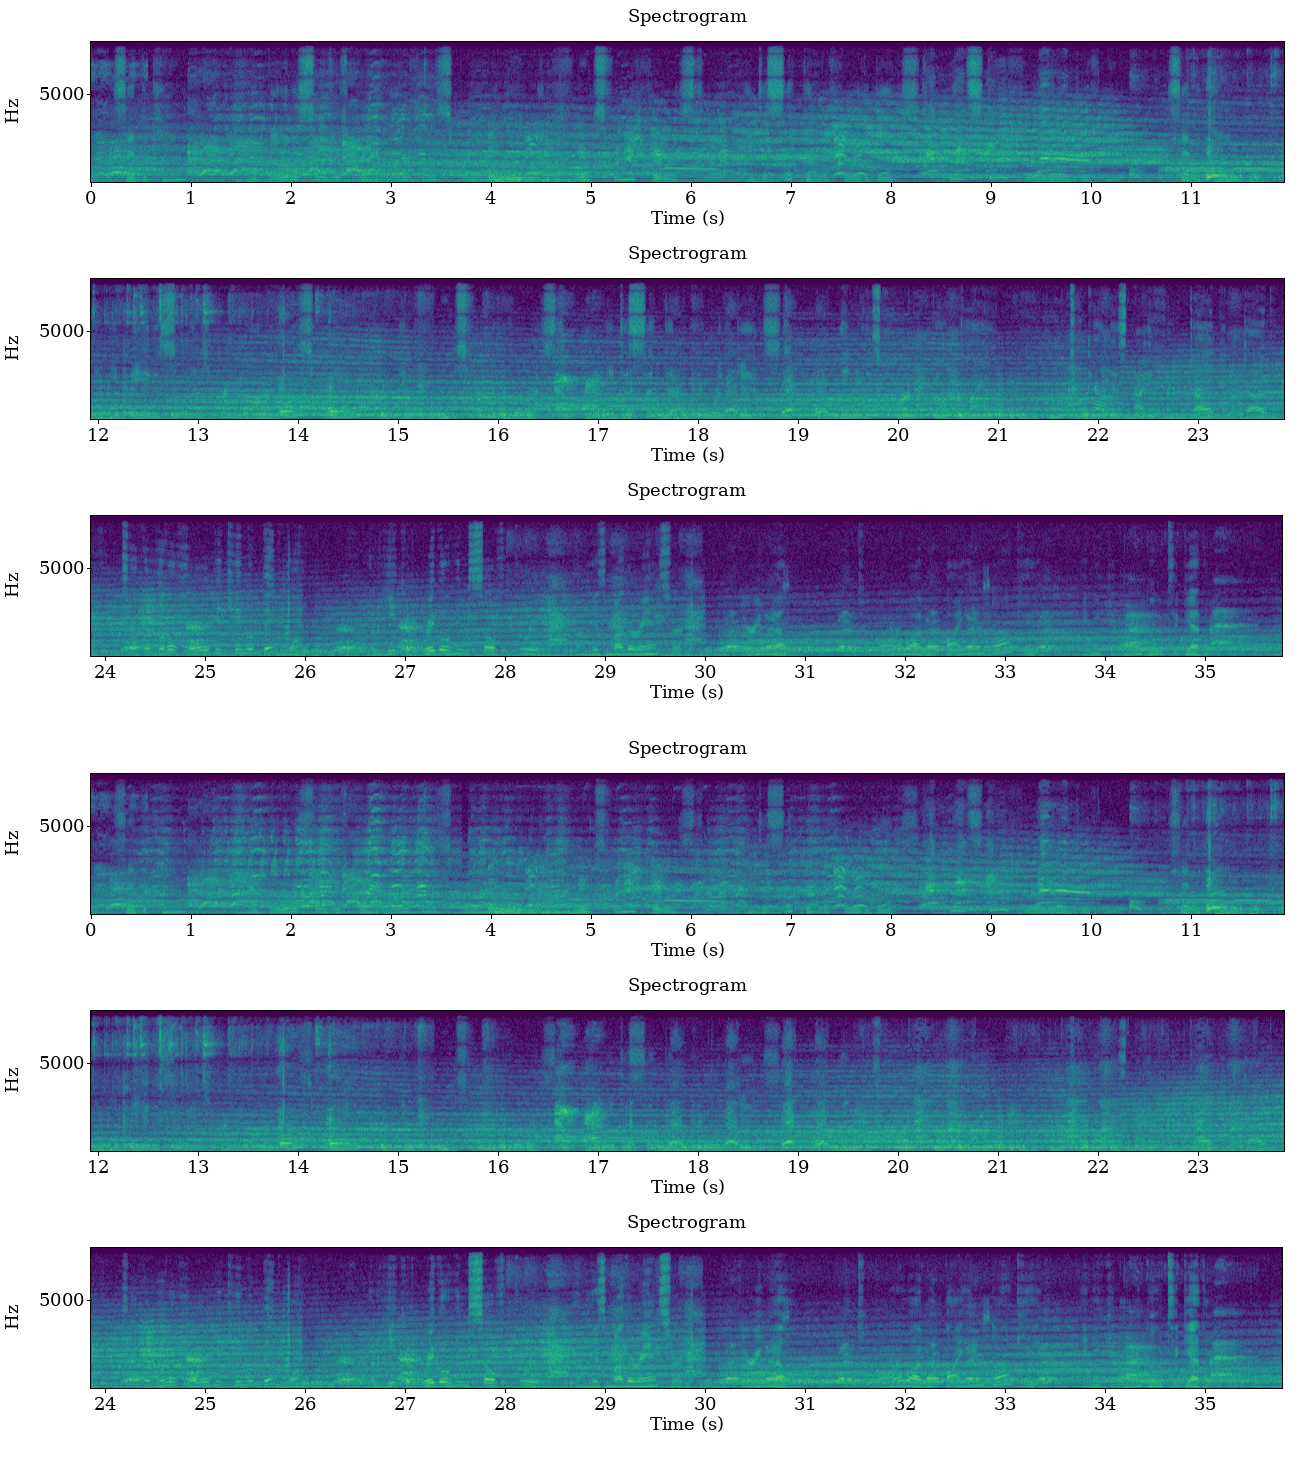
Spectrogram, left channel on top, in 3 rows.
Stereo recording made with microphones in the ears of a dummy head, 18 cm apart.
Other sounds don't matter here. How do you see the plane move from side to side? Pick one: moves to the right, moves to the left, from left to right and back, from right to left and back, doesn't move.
moves to the right.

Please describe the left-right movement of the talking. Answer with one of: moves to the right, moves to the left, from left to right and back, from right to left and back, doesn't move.
moves to the right.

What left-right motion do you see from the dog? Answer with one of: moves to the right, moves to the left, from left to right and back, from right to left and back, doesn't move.
moves to the right.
